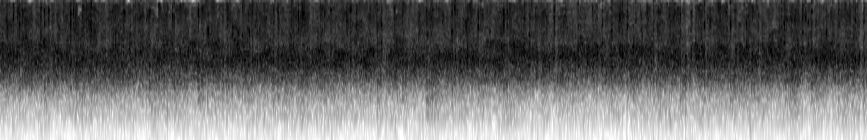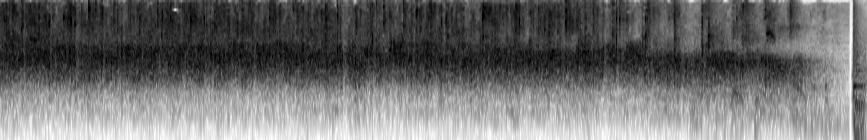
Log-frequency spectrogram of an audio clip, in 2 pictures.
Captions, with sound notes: JACKSON TO THE COURT AND TO OUR COMMON CALLING. COMMON CALLING. [ APPLAUSE ]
